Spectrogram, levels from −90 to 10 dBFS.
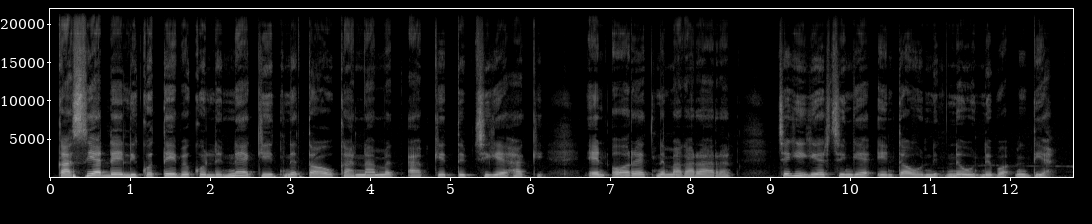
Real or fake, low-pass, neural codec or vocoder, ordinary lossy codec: fake; none; vocoder, 44.1 kHz, 128 mel bands every 256 samples, BigVGAN v2; none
